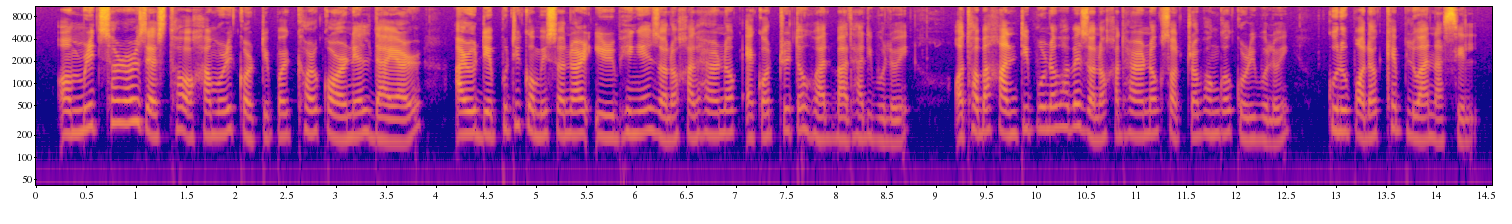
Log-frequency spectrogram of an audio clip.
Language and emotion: Assamese, neutral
